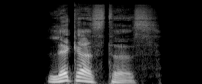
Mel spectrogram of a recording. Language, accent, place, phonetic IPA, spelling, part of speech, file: German, Germany, Berlin, [ˈlɛkɐstəs], leckerstes, adjective, De-leckerstes.ogg
- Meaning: strong/mixed nominative/accusative neuter singular superlative degree of lecker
